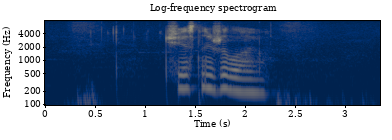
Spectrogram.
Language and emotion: Russian, neutral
